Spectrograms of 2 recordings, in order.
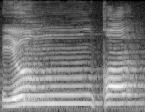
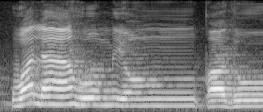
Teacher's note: Masih bunyi yun tu ke qaf. Jadi nun tu tebal.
